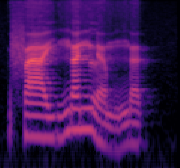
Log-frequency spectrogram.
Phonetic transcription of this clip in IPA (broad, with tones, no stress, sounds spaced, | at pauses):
f aː˧ j ŋ ɐ˥ n l ɐ˨˩ m ŋ ɐ˨ k̚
